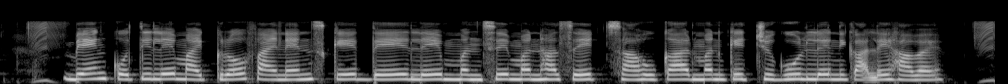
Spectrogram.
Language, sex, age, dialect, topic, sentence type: Chhattisgarhi, female, 18-24, Central, banking, statement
